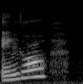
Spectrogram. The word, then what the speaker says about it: Angyal: In Turning Point, journalist Chloe, I think her last name's pronounced Angyal, but it's A-N-G-Y-A-L, just in case.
